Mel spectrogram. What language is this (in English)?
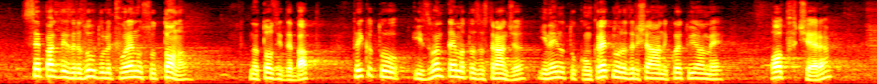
Bulgarian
